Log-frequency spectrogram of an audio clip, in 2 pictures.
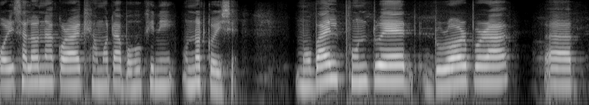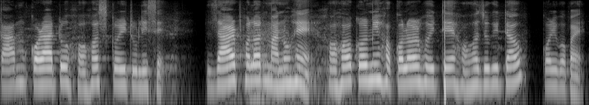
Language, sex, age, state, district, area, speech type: Assamese, female, 30-45, Assam, Charaideo, urban, spontaneous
